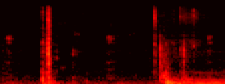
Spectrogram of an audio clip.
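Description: Faint single click of the ignition key being turned to the on position, followed about a second later by a faint steady low hum as the car's electrics switch on, with the engine not yet cranked.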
